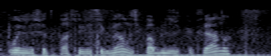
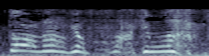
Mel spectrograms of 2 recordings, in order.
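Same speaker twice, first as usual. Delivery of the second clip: much higher furious yelled command; furious shout; 9 dB louder, much slower than usual. Retold or imitated. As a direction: scream it, patience gone. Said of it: "такой просто уже нахрен".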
